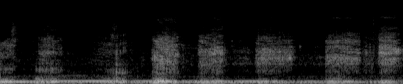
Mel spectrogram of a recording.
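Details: Miniature Dachshund, a pet sausage dog, giving rough, throaty growl-like bursts roughly twice a second, each burst harsh and broadband, over a steady low rumbling hum throughout.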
